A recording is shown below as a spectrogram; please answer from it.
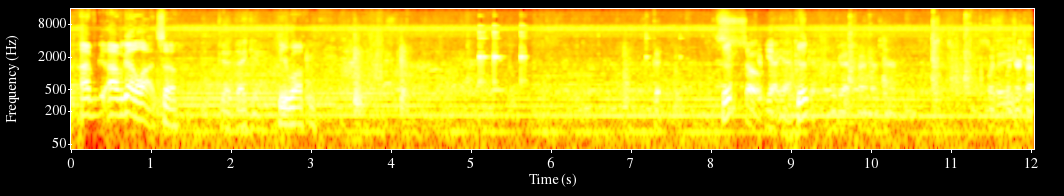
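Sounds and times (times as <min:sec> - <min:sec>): glass clinking on glass: 0:05.1 - 0:05.8.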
